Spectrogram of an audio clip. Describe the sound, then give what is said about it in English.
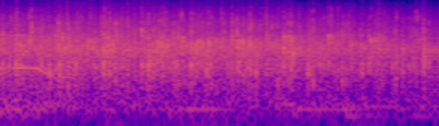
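An audience claps steadily, with dense, crackling applause at a fairly even loudness for several seconds before it begins to thin slightly at the end. “You can clap for that.”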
